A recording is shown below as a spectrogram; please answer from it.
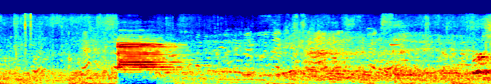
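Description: Basketball scoreboard buzzer sounding once, for under a second, about a second and a half in, over steady crowd chatter.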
